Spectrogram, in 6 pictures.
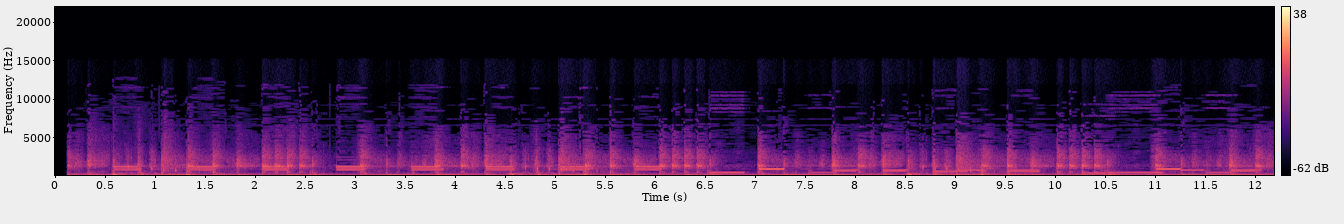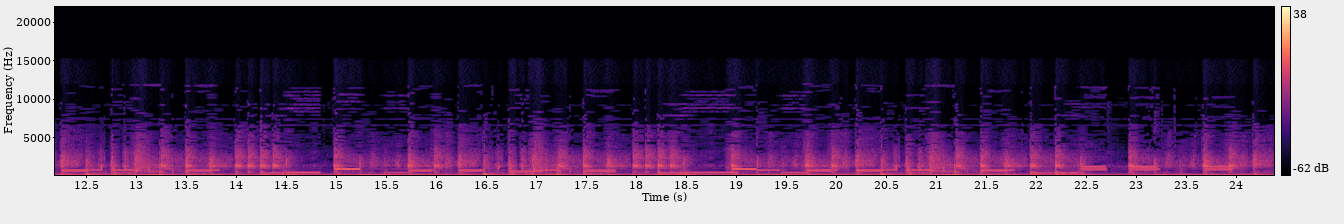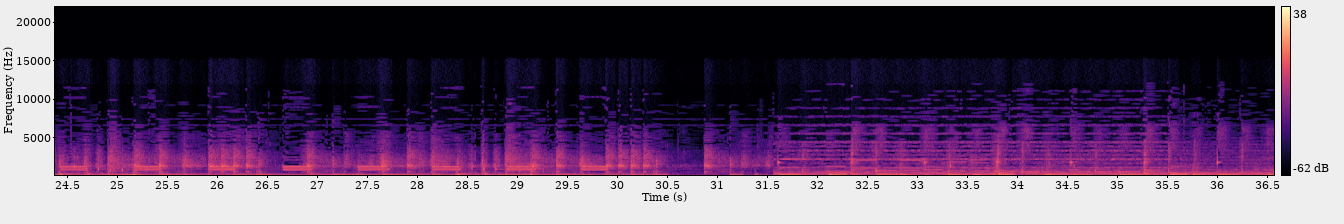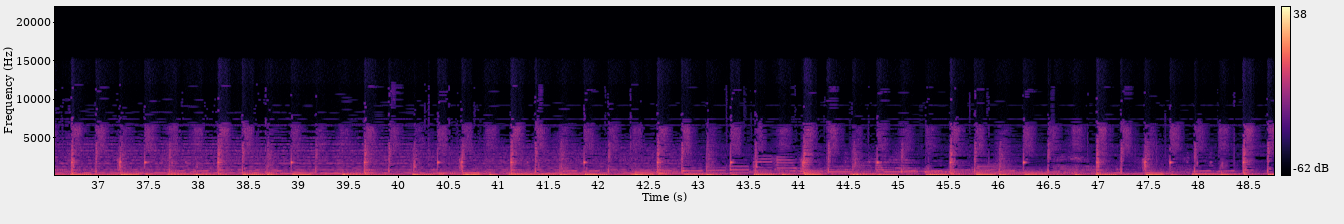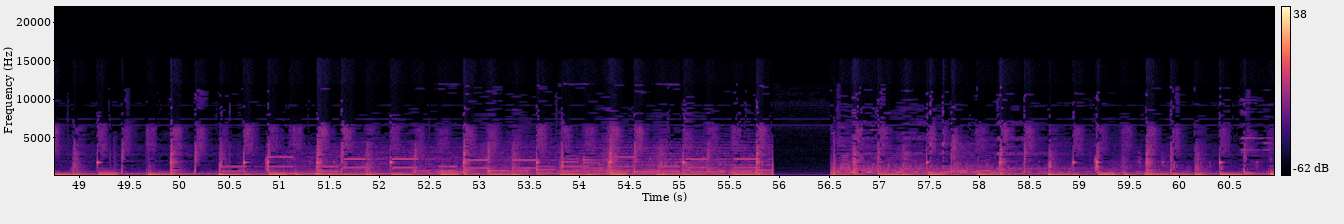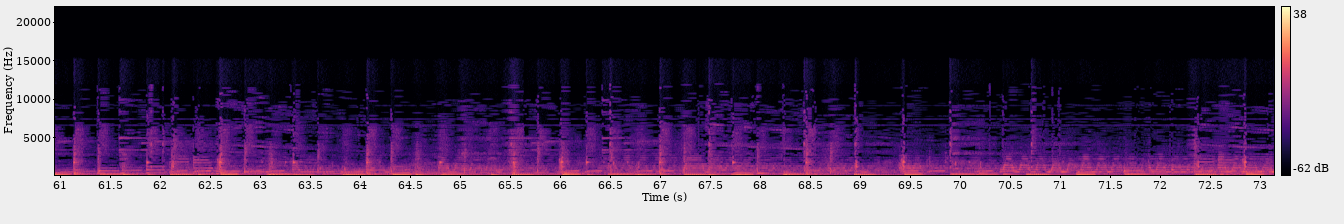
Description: Genre: Trip Hop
